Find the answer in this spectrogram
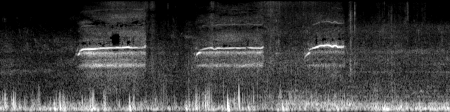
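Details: Indian ringneck parakeet calling outdoors: three drawn-out, harmonic, slightly nasal calls, each about a second long and spaced a couple of seconds apart, with low rumbling background noise throughout.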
